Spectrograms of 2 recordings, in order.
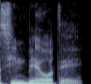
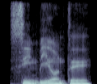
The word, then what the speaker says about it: simbionte: Verás, el don de Kyosei se llama simbeote. Kiba pronunció mal. Simbionte, corrigió Zu, y le permite vincularse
